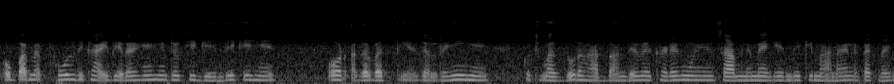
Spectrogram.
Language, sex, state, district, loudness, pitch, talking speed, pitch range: Hindi, female, Uttar Pradesh, Budaun, -35 LUFS, 195 Hz, 210 wpm, 180-205 Hz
